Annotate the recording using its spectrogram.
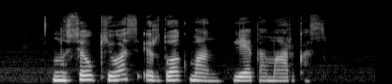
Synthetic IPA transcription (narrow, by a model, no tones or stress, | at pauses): nʊsʲɛʊkʲjuɔsɪɾd̪uɔkmɐnlʲiɛpʲɛmɑˑɾkɐs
